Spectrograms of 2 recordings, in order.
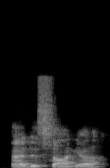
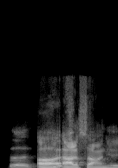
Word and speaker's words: Adesanya: It's Adesanya. Adesanya, yep.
